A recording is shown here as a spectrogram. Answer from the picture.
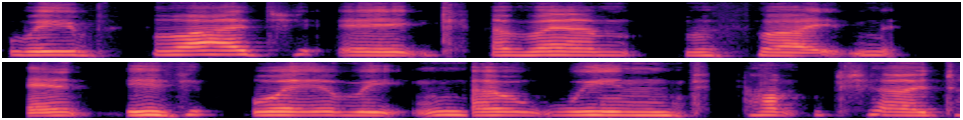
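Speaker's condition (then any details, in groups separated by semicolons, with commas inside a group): Athetoid spastic cerebral palsy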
